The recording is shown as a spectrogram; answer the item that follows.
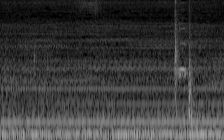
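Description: Steady low hum with a faint held tone from a running Frigidaire oven, and one short click near the end as a key on its control panel is pressed.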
